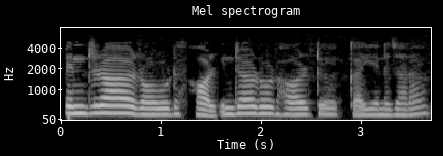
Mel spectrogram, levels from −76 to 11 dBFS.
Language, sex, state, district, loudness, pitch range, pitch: Hindi, female, Uttar Pradesh, Varanasi, -17 LUFS, 185-225 Hz, 200 Hz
